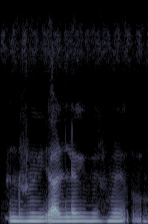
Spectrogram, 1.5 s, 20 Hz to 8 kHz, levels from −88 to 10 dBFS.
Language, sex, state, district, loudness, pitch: Hindi, male, Jharkhand, Sahebganj, -32 LUFS, 140 Hz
